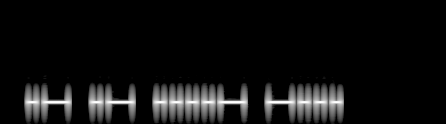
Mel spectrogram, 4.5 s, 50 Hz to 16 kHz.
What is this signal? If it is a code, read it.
Morse code, heard as a keyed tone, about 15 wpm, 700 Hz. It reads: AA4B
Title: USA Callsign DE Callsign - 4 Characters - 15wpm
